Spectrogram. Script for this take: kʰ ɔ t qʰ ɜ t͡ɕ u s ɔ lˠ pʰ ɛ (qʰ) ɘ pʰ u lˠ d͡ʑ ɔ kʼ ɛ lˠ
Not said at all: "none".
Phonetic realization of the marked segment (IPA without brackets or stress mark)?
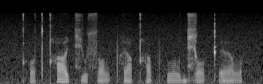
qʰ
